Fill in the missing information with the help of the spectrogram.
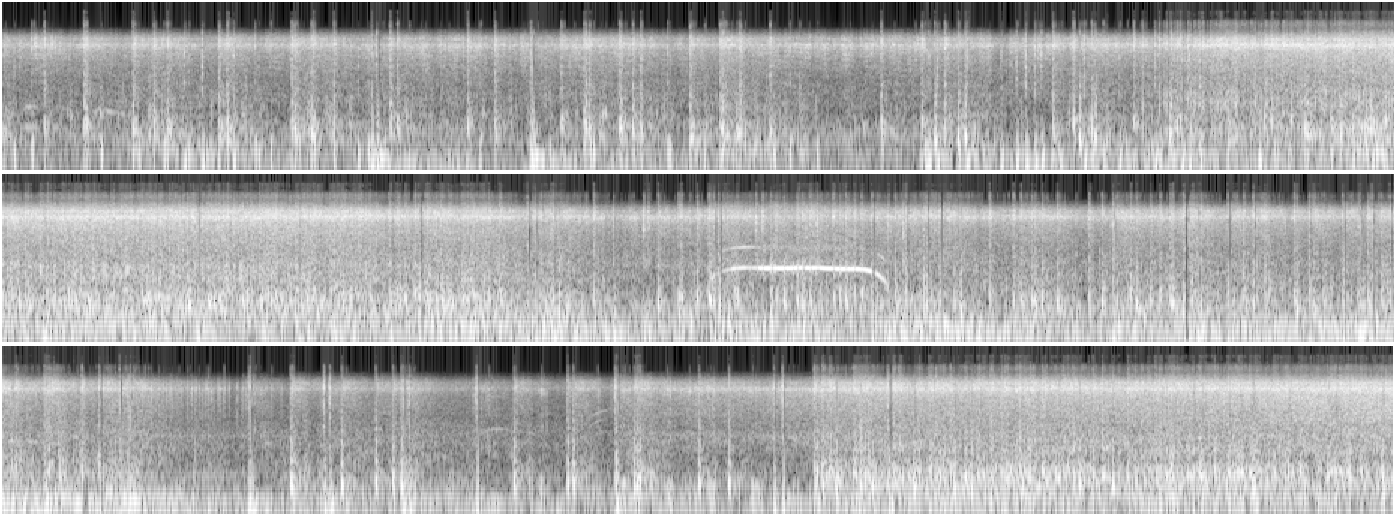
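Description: Aerial fireworks going off in quick succession: many overlapping booms and crackling bursts, densest about a third of the way in and again near the end.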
